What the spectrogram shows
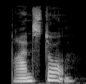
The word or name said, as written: brandstorm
